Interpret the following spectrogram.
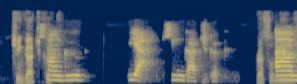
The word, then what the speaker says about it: Chingachgook: Chingachgook, Changu.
